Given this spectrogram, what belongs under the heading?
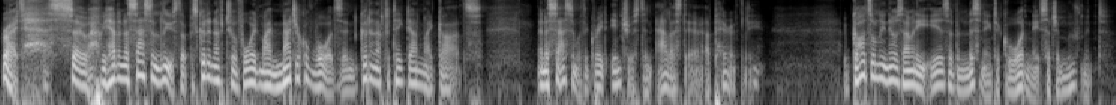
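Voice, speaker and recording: A man playing a brisk, soothing, protective mage king in a fantasy audio drama, with animated, emphatic delivery. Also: on the low side, pitched above the performer's own voice. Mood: businesslike.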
